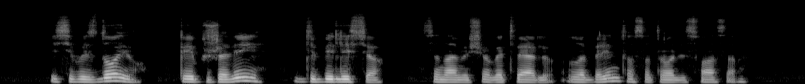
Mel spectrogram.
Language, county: Lithuanian, Klaipėda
